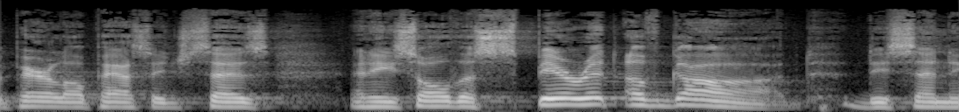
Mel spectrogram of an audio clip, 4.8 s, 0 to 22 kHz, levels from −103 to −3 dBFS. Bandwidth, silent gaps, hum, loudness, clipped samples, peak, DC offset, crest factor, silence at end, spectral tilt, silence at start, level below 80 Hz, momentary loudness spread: 16 kHz; none; none; -28 LUFS; under 0.1%; -12 dBFS; under 0.1%; 18 dB; 0 s; -3 dB/octave; 0 s; -76 dBFS; 15 LU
